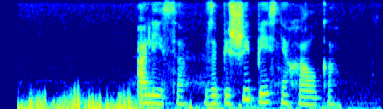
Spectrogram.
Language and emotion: Russian, neutral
